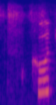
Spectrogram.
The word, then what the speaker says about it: could: Si la pronunciación es could, ¿qué no pronuncio en could? ¿Qué no suena? ¿Qué? ¿Cuáles son las dos letras que no suenan ahí en could? La U y la L.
